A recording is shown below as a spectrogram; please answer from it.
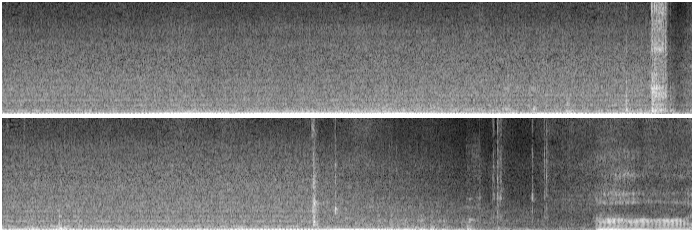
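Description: A KTM X-Bow sports car engine runs loudly nearby, idling with a deep rumble and occasional revs, then winds down near the end, followed by brief clatter.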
